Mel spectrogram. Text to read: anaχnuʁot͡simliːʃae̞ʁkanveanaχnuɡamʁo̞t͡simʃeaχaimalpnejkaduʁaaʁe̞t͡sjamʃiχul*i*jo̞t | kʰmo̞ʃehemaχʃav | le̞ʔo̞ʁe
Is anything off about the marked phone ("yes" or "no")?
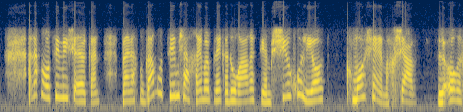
no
